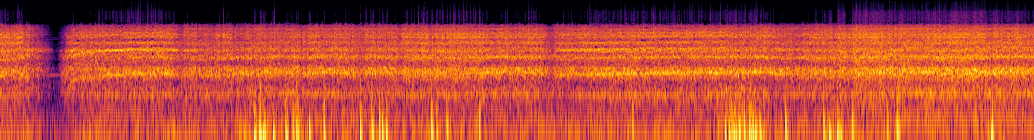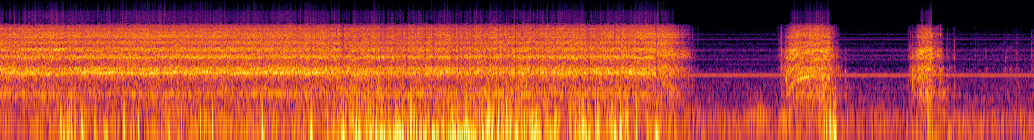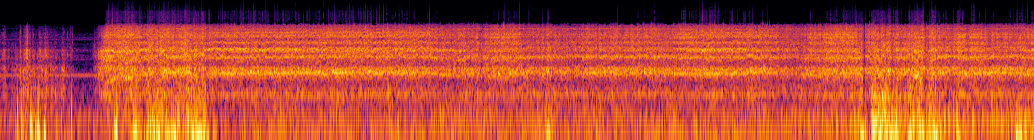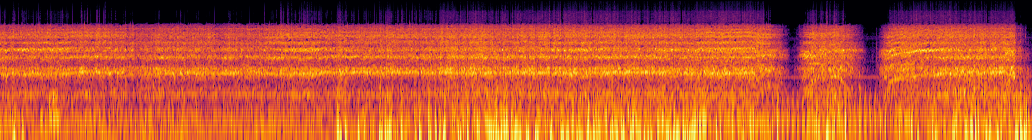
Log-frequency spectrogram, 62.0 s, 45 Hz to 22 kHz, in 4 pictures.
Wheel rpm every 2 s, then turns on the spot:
130, 210, 230, 220, 210, 220, 210, 220, 230, 230, 230, 230, 200, 40, 40, 10, 110, 210, 210, 220, 230, 220, 220, 220, 230, 220, 230, 230, 220, 80, 180.
30-32 58-60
